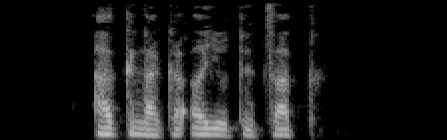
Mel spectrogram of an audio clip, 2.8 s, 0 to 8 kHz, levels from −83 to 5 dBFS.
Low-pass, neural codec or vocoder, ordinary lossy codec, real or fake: 7.2 kHz; none; Opus, 64 kbps; real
